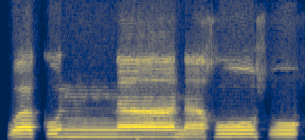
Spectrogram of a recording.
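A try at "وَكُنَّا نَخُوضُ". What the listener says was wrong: Nahudu bukan nahusu. Dot.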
